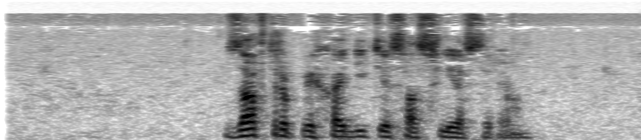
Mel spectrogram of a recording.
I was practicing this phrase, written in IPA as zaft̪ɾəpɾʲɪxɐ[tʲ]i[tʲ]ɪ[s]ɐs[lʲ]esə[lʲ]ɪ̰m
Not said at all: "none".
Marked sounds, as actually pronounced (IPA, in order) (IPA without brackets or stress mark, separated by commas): dʲ, tʲ, s, lʲ, ɾʲ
